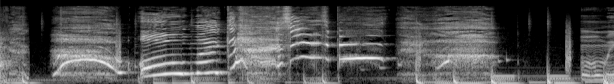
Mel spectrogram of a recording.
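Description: A young woman's excited screaming: several long, high-pitched screams that rise and fall, over background music with a low beat.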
